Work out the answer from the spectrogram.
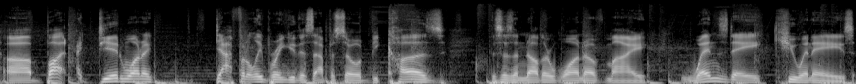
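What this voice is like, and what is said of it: Unusually deep, sick-sounding voice. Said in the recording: “my voice is deeper, that's because it is. I am a little under the weather ... my voice has gotten crazy deep because I don't feel good”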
